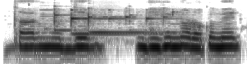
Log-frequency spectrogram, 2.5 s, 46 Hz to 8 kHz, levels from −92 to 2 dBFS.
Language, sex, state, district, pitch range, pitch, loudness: Bengali, male, West Bengal, North 24 Parganas, 190-195 Hz, 195 Hz, -14 LUFS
